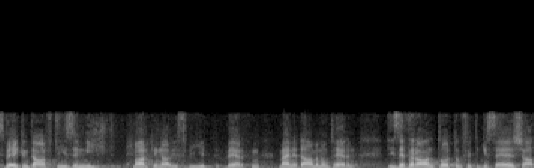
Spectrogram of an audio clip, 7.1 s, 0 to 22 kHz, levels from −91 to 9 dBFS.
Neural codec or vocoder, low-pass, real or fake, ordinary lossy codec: codec, 16 kHz, 1.1 kbps, Voila-Tokenizer; 7.2 kHz; fake; AAC, 48 kbps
